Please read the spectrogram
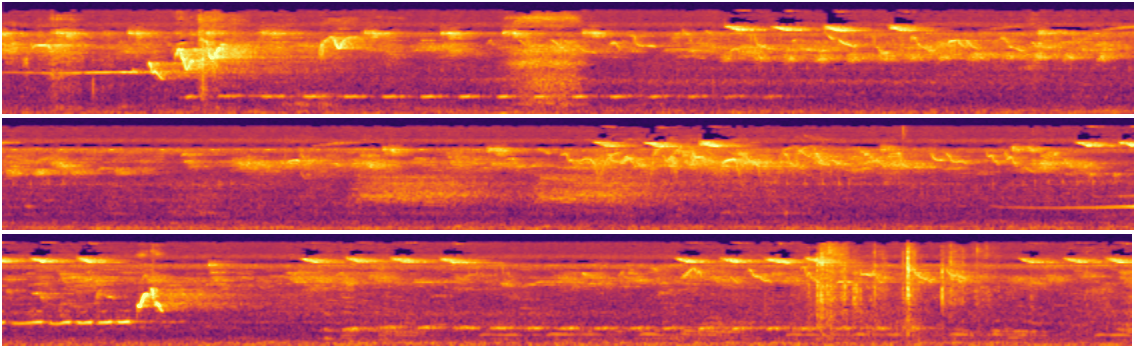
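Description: Forest birds calling: a low, evenly pulsed trill twice, a higher trill between them, and scattered short chirps and rising calls, over a faint steady low rumble.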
